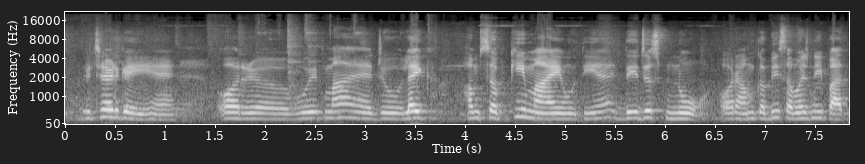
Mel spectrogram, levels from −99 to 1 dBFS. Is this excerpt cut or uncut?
uncut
